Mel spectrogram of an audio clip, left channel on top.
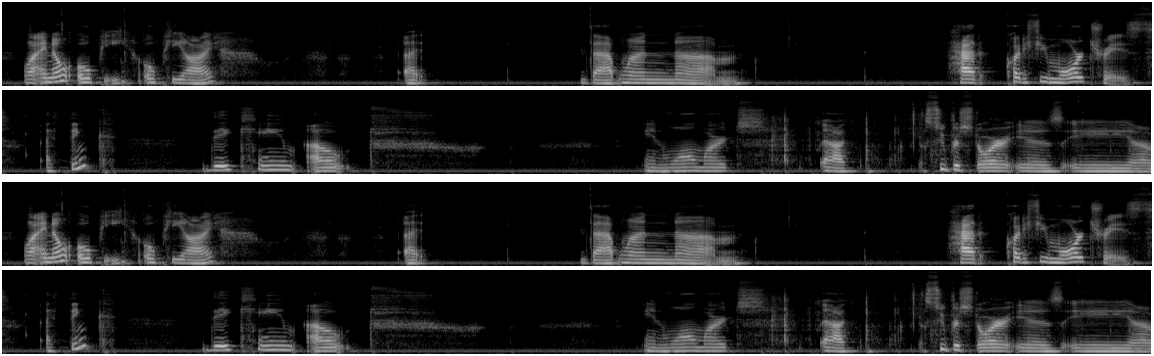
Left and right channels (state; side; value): identical; both; correlation 1.00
